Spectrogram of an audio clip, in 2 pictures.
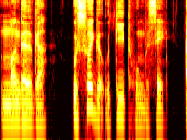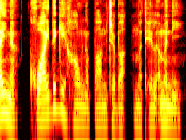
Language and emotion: Manipuri, neutral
